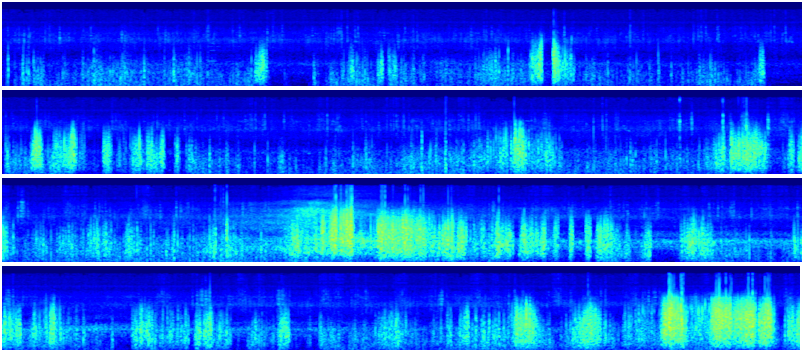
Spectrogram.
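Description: Wind buffeting the microphone of a camera on a moving bicycle: a rushing noise that swells and drops in gusts, loudest a little past the middle.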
